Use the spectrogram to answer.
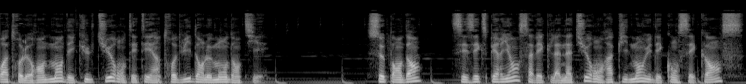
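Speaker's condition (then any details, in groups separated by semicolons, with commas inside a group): No condition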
